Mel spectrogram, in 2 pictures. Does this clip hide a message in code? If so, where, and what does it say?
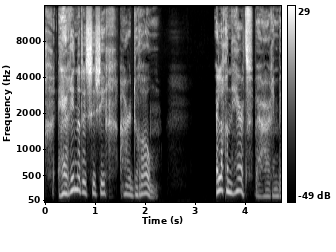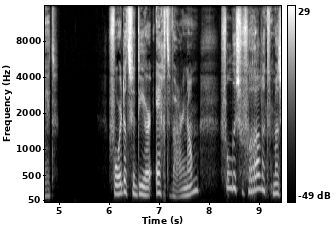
No.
